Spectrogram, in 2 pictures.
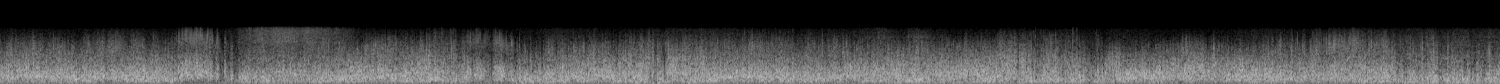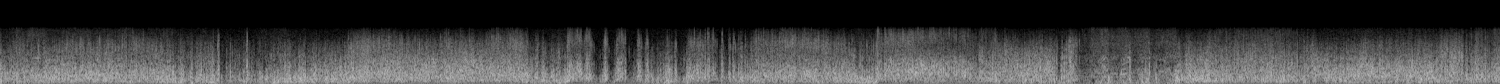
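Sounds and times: water rushing at boat bow: 0.0s - 30.0s
wind buffeting microphone: 0.0s - 30.0s.

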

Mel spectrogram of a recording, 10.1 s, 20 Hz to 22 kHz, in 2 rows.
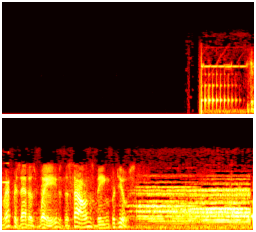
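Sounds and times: electronic ringing tone with trill: 4.0s - 5.2s.

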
